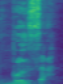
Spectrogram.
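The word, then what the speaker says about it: Builsa: And it's Bulsa. Bulsa. Yes. The I is silent.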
